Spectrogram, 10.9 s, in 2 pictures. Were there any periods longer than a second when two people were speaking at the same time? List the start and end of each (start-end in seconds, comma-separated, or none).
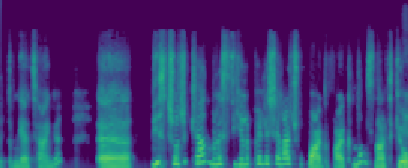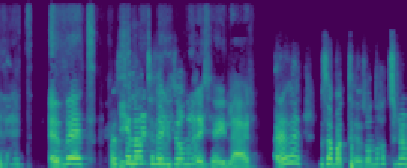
6.9-8.1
